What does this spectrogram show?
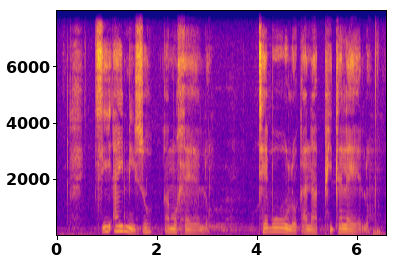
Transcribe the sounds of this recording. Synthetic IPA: t͡sʼɪʔaimisɔkʼamʊχɛːlɔ̰ | tʰebʊlɔkʼa̰napʰit͡ɬʼɛlɛːlɔ̰

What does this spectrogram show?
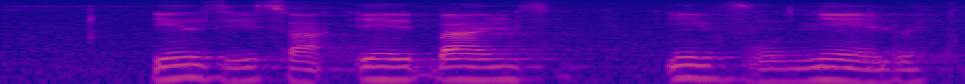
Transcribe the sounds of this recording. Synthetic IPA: jend͡zʱisaɛɓand͡z | ivṵɲɛːlwɛ

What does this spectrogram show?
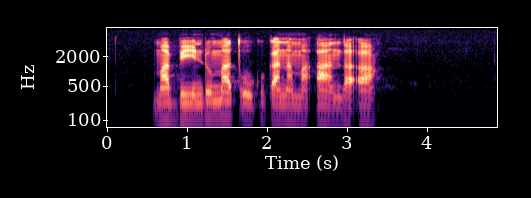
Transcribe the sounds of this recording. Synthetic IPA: mabindumatukukanama̰ʔand̪a̰ʔa

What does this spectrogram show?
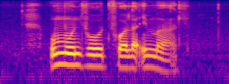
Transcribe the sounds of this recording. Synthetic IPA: umuntʰuɔut͡fʰɔlaʔima̰ːli

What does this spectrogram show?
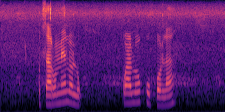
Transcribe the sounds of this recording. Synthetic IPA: ʊt͡ɬaɾʊmɛlɔl | kwalɔkʼʊpʼɔla

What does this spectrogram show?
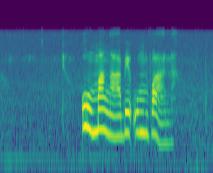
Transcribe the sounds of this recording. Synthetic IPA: umaŋaɓɛʔum̩faːna

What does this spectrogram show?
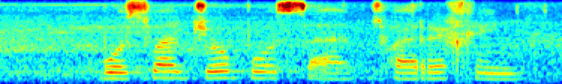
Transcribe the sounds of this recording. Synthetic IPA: bʊswad͡ʒɔbʊsat͡sʰwareχeːŋ̩

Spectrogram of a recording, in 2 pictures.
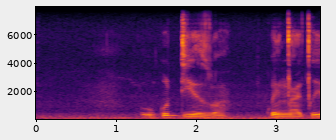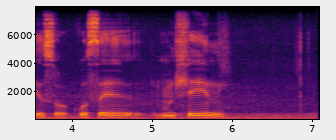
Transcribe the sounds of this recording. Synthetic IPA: ṵkʼud̥ʱizwakʼwɛŋ͡ǀaǀisɔ̰kʼuse | m̩ɬeːni

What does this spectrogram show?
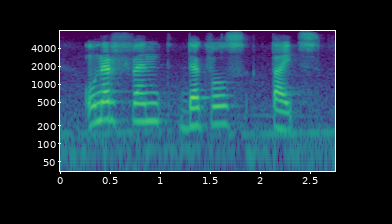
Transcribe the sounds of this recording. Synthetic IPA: ʔɔnərfənt | dəkvəlˠs | təjts

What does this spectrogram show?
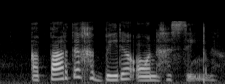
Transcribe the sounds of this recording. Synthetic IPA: ʔɐpɐrtəχəbidəʔɑːnχəsḭn

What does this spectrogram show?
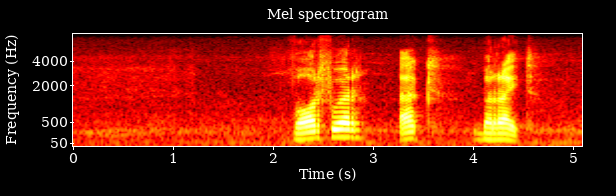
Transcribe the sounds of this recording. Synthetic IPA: vɑːrfuəɾ | ʔæk | bəɾɛjt

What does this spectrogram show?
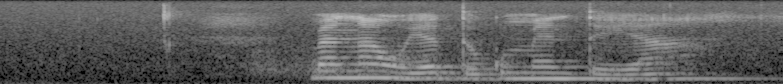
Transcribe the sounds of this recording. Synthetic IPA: βanawujadokʼumɛntɛja

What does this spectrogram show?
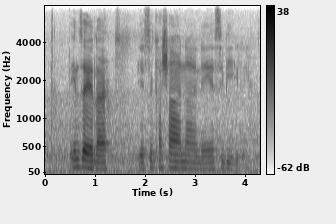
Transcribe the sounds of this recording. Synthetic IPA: ind͡zʱɛla | jesikʰaʃananɛjesiɓiːlḭ

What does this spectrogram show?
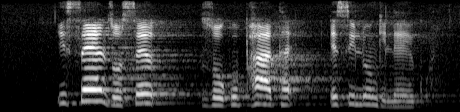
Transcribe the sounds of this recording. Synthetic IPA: isɛnd͡zʱɔ | zok̬upʰatʰaesiluŋɡʱilɛːk̬ɔ

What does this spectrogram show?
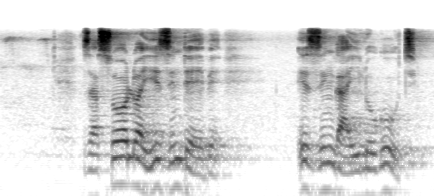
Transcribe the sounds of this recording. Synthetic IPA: zasɔlwajizindʱɛɓɛ | eziŋajilok̬uːtʰi̥

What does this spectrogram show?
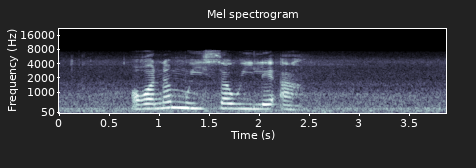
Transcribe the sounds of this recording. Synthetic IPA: ɣɔnamʊisaʊileʔa

